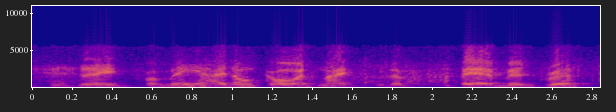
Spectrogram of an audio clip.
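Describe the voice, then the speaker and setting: An actor playing a blustery but soft-hearted working-class father in a 1940s TV sitcom, folksy and joking. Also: mid-range voice, very animated, brisk, close to an everyday voice. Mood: joking, fond. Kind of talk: 1940s live TV sitcom acting. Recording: dull, noisy old TV soundtrack with audience.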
